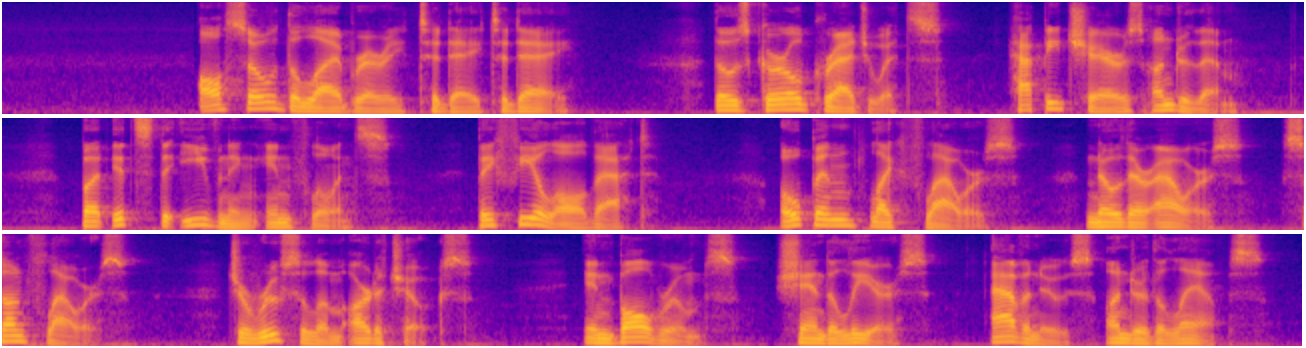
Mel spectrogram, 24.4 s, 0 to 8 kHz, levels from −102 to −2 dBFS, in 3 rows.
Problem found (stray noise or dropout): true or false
false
